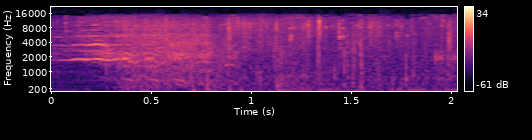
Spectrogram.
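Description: A horse whinnies with a high, shrill neigh over a faint clatter of hooves, all fairly quiet, in the video game Witcher 3: Wild Hunt.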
